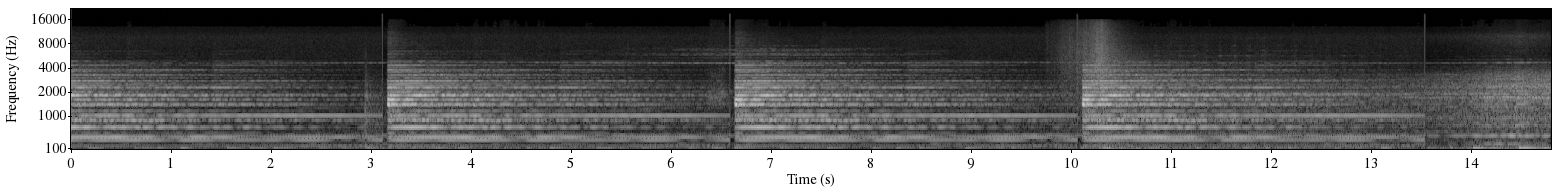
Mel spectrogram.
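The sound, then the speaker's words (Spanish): Deep church bells toll slowly and steadily at night on the Night of the Dead, each strike ringing out and lingering into a rich, humming resonance before the next, about four strikes across the stretch with no voices. “En la noche de difuntos me despertó el sonido de las campanas.”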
